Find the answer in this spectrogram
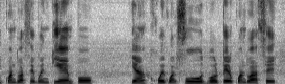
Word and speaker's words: juego: We don't say juego or jogo. We say juego.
